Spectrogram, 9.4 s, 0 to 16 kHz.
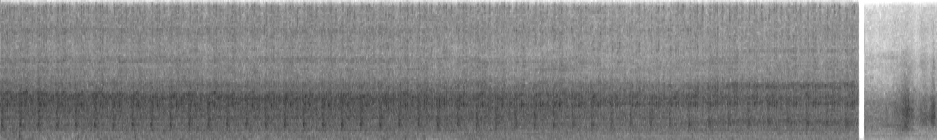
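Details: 2007 Trailblazer LT V8, 119,000 miles, at idle after a failed motor flush: quick, steady ticking about four per second over the idle, a valvetrain tick from a collapsed lifter; DOD eliminator kit with cam and lifters ordered.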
